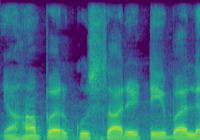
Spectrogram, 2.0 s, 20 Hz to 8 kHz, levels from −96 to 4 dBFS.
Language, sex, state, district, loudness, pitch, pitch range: Hindi, male, Jharkhand, Ranchi, -14 LUFS, 120 Hz, 110-135 Hz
